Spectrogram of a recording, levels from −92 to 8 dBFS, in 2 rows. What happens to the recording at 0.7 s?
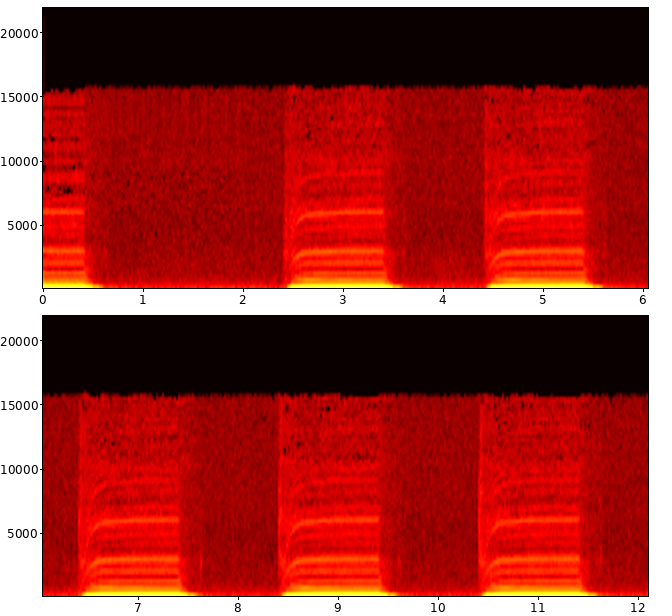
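At 0.7 s the audio sits inside the adaptive stream starting at a low bitrate (0.0 to 2.0 s). The player opens on a thin, artefact-heavy version, pointing to roughly 24 kbit/s Opus, with little or synthetic treble. At 2.0 s it switches to a fuller encoding with no gap, unlike a rebuffer.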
